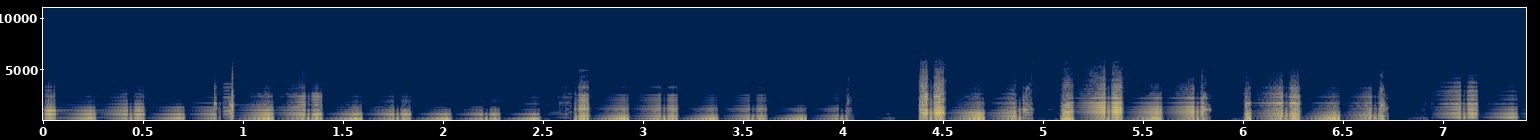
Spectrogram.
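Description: Rewind effect from a multi-effects unit on a tonal musical line. Choppy notes swell up and cut off abruptly in a fast, stuttering rhythm that sounds reversed, with a brief gap partway through. No voices.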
